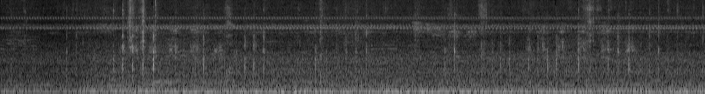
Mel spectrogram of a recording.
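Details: Woodpecker in a park tapping at a tree while drilling holes for insect larvae: a series of short dry knocks, irregularly spaced, over steady low rumbling background noise.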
